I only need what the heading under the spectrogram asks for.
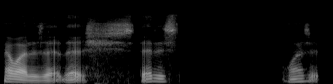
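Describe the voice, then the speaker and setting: A man's voice: medium pitch, a little slow, creaky, no room sound, studio quality. A man talking himself through his work in a casual think-aloud commentary, muttering playfully. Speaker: game developer streaming his pixel art work.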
